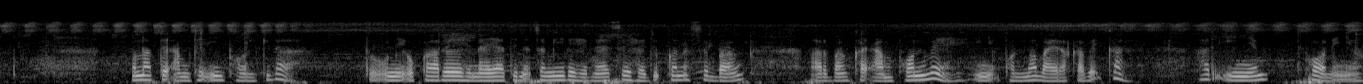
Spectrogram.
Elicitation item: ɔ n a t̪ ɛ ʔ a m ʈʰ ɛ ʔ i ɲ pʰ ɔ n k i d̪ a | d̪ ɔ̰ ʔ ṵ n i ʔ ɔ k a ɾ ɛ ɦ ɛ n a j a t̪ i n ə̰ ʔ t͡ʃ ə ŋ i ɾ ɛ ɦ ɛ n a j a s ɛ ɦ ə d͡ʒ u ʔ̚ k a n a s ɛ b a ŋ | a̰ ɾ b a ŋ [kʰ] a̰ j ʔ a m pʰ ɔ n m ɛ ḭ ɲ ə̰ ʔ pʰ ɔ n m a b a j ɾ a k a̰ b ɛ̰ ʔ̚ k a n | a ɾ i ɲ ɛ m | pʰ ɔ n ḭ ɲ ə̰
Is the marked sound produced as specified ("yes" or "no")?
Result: yes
